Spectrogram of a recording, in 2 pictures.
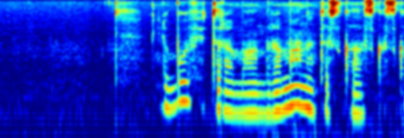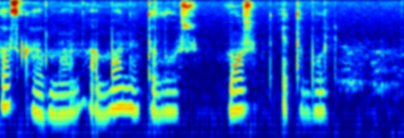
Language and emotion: Russian, neutral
